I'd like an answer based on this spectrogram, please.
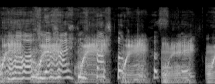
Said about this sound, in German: Enten klingen wirklich wie dieser nervige iPhone-Ton, den man einstellen kann.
